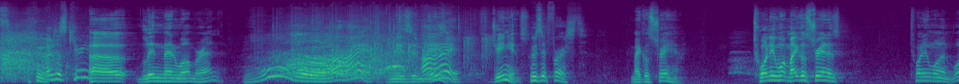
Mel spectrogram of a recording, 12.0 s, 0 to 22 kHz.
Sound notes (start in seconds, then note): 3.1 cheering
